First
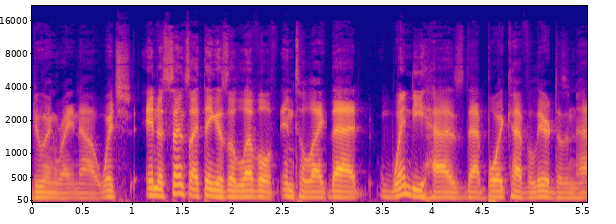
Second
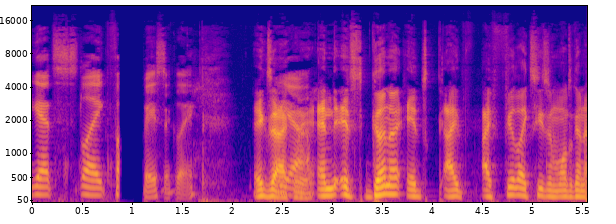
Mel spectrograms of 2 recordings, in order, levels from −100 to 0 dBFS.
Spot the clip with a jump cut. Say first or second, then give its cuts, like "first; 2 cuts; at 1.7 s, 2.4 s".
first; 1 cut; at 3.0 s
